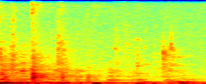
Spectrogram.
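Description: Light, scattered audience laughter, heard faintly from the hall, fading over the two seconds.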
